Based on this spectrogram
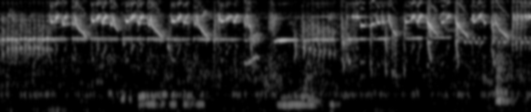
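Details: Singing contest between a wild jongkangan and a caged one: a bright whistled phrase falling at its end repeats rapidly about ten times over a steady high tone, with occasional low chatter.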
